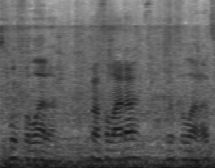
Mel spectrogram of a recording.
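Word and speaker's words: Muffuletta: It's Muffaletta.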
